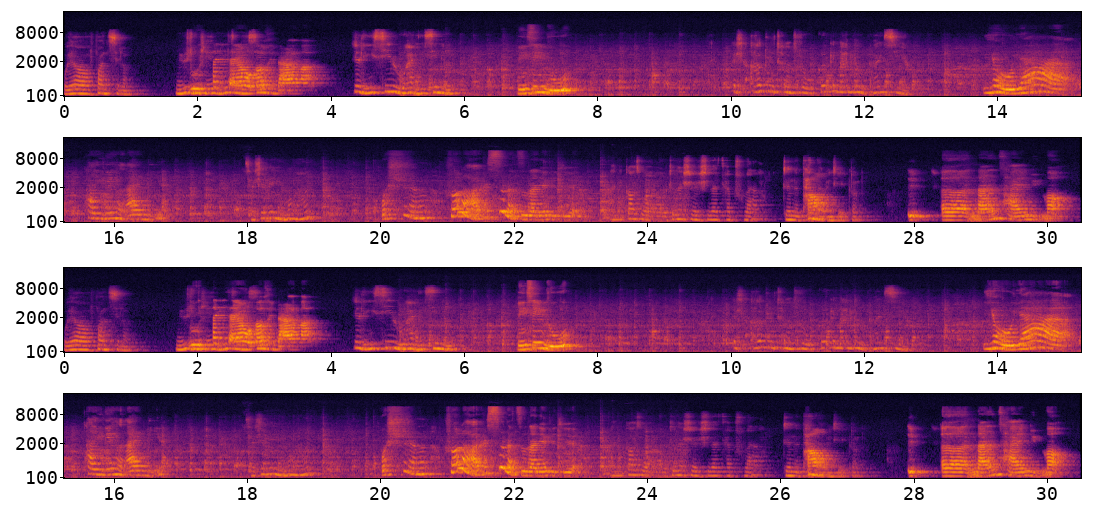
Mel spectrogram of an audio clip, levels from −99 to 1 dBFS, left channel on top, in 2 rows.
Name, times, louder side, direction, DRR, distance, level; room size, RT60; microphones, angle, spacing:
voice 1, 0.0-1.0 1.7-3.3 4.3-5.9 10.0-12.8 18.0-19.0 23.5-25.8 26.0-27.2, equal, 55° left, 1.2 m, -30 dB
voice 2, 1.9-3.8 6.8-7.7 13.8-16.8 20.0-23.1 26.4-26.7 27.9-28.1 28.4-30.3, right 2 dB, 70° right, 1.1 m, -23 dB
sound 1, 5.0-24.6, equal, 10° right, 1.3 m, -41 dB
9.9 x 4.1 x 5.8 m
head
